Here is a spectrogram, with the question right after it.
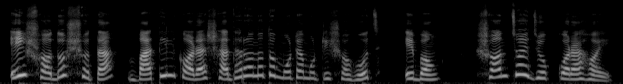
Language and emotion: Bengali, neutral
